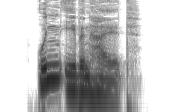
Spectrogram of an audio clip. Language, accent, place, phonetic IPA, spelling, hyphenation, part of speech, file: German, Germany, Berlin, [ˈʊnˌʔeːbn̩haɪ̯t], Unebenheit, Un‧eben‧heit, noun, De-Unebenheit.ogg
- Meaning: 1. bump 2. unevenness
